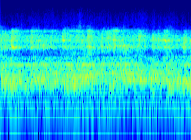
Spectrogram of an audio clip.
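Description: A steady, even hiss and rumble of a moving passenger train's interior, holding at a constant, fairly low level for the whole two seconds with no voices or distinct events.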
